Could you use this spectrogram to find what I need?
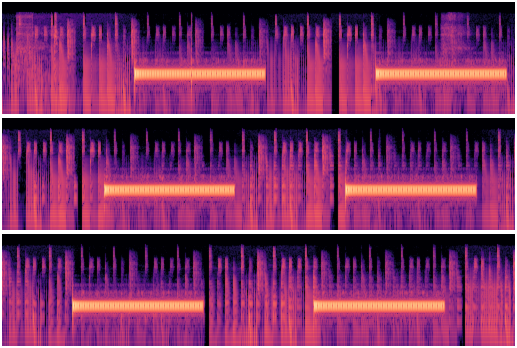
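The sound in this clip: Ringback tone of an unanswered outgoing telephone call: six steady, mid-pitched tones of about two seconds each, evenly spaced by pauses, with a faint background sound continuing between them.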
